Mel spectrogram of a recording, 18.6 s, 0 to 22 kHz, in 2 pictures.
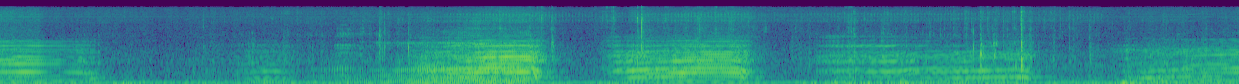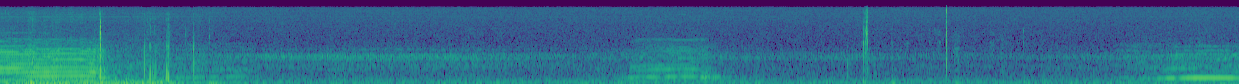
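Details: Trained Charolais cows called by their owner, 2017, give a run of loud arched moos, one every second or so for about ten seconds, then quieter lows; a steady low hum runs underneath and a man coaxes them.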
